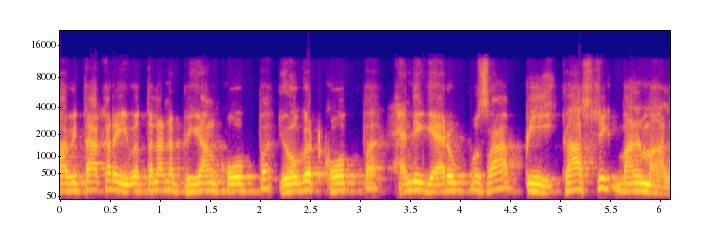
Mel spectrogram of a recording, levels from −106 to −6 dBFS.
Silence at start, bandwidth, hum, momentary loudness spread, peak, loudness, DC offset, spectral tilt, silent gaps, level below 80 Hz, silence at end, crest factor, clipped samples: 0 s; 12 kHz; none; 4 LU; 0 dBFS; -15 LUFS; under 0.1%; -6 dB/octave; none; -60 dBFS; 0 s; 14 dB; under 0.1%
